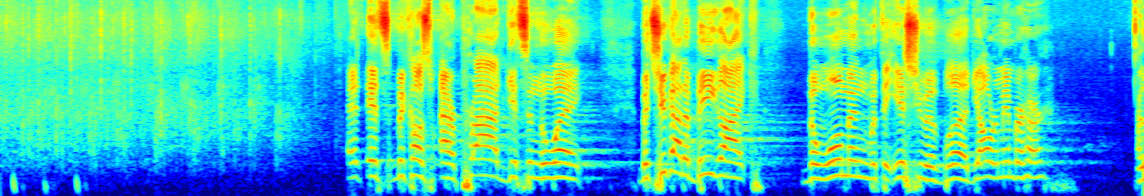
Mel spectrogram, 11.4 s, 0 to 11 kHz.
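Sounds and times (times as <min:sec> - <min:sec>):
faint sparse applause from audience: 0:00.0 - 0:03.6
speech: 0:03.5 - 0:10.6.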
